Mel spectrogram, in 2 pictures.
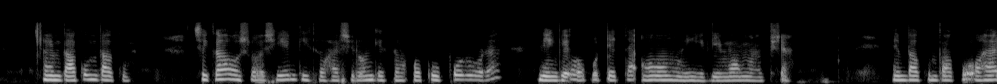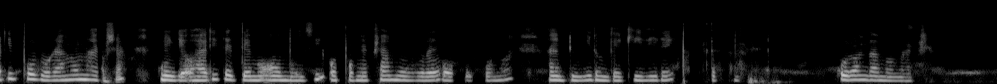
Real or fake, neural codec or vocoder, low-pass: fake; codec, 16 kHz, 2 kbps, FreqCodec, smaller model; 7.2 kHz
